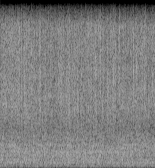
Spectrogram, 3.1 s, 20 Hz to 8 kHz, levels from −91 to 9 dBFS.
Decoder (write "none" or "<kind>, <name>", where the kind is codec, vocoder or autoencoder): none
